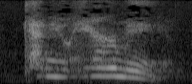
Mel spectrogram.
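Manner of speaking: soft, hushed, barely audible near-half-whisper. Retelling a joke about a husband testing his wife's hearing: imitating a low half-whisper. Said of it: "in a very low, almost a whisper of a voice".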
